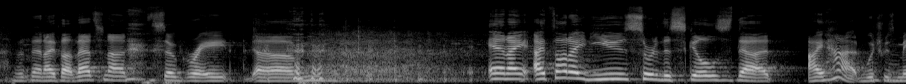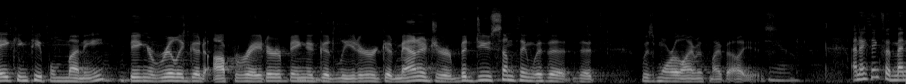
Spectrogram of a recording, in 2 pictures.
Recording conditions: live audience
